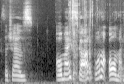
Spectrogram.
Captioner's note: trinkets rattling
